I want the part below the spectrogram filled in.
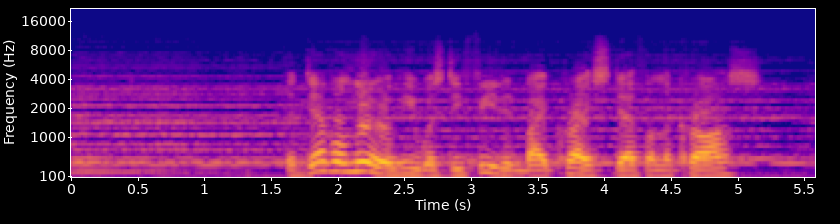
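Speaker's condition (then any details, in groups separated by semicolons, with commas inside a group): No condition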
